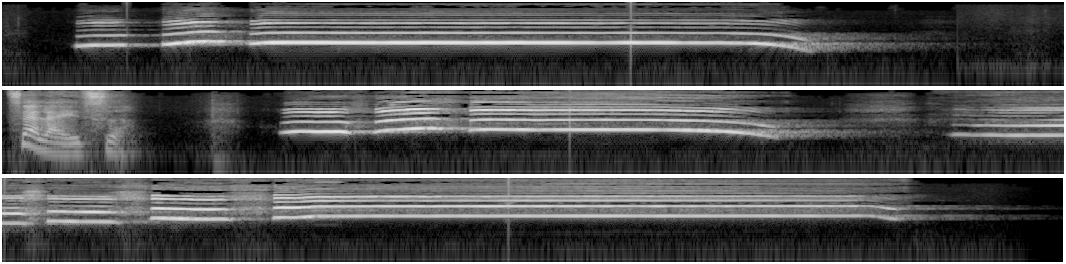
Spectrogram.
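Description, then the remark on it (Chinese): A high falsetto voice imitates a rooster's crow three times as a singing exercise for finding falsetto high notes, each call held steady and loud before sliding down at the end, with a short spoken phrase between the first two. “我告诉你一个小妙招，你要学习公鸡打鸣，就可以唱出假声的高音了。”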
